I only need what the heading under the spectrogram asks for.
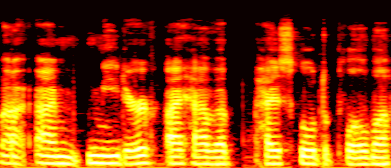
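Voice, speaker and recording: A man uses a put-on character voice, pitched fairly high and delivered at a moderate pace. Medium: actual play. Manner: shy, stumbling.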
